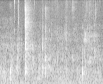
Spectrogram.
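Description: Close-up eating sounds of people eating fufu and okra stew with their bare hands: soft wet mouth and finger sounds, with one sharp click about half a second in and a few fainter ticks.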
